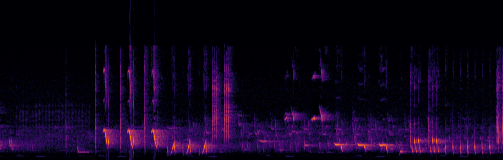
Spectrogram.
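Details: Asian brown flycatcher song, energetic and suited to teaching songbirds: sharp descending chirps, then rapid twitters and short flat whistles, finishing in a quick series of clipped, repeated notes.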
